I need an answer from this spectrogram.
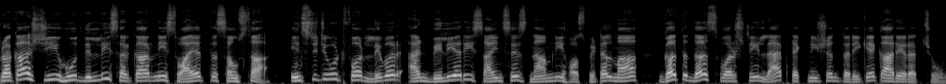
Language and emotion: Gujarati, neutral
